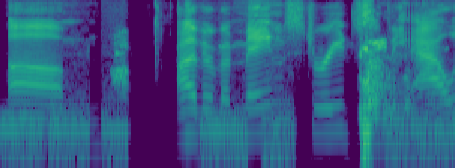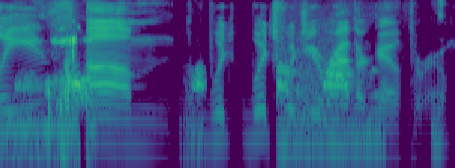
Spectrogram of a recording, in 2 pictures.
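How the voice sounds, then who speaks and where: A man's voice: on the high side, measured pace, dull audio, very noisy. A man narrating a tabletop role-playing game as game master in a casual way, with lots of fillers. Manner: casual, laughs easily, filler-heavy.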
